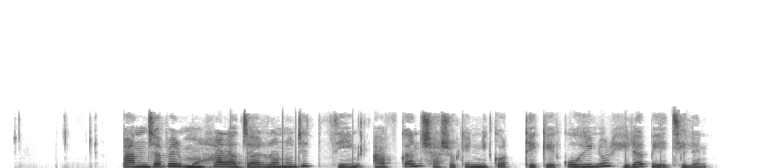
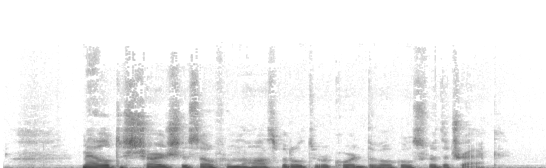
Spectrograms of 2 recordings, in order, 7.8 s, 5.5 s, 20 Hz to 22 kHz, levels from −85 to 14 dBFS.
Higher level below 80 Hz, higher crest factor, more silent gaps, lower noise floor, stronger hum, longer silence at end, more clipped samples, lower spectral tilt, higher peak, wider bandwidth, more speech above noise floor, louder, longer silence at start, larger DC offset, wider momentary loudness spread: about the same, -54 dBFS vs -54 dBFS; about the same, 16 dB vs 16 dB; neither; about the same, -54 dBFS vs -51 dBFS; neither; first, 0.7 s vs 0.5 s; neither; second, -3.5 dB/octave vs -6.5 dB/octave; first, -2 dBFS vs -8 dBFS; second, 7.8 kHz vs 13.5 kHz; first, 38 dB vs 27 dB; first, -16 LUFS vs -25 LUFS; first, 1.25 s vs 0.25 s; neither; about the same, 9 LU vs 8 LU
